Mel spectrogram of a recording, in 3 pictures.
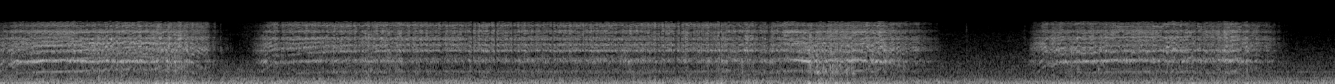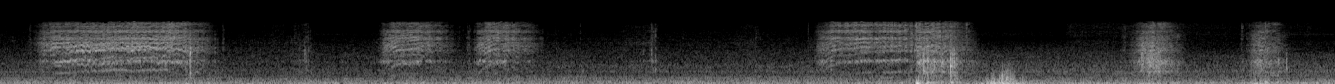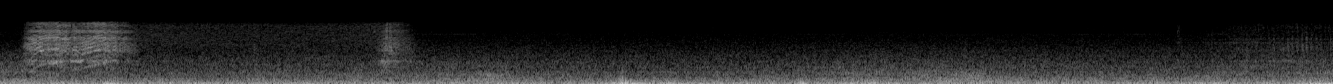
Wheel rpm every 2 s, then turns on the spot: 130, 100, 160, 160, 90, 100, 60, 80, 20, 20, 20, 60, 10, 40, 10, 0, 0, 0, 0, 10.
38-40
